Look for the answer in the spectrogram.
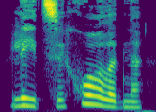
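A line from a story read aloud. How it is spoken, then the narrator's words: Sleepy. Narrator (Russian): сонно проговорила леди Шарлотта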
